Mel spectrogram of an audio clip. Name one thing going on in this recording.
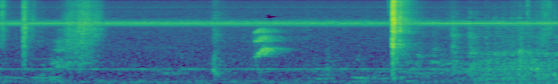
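Pruning shears snip a branch with a sharp click.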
